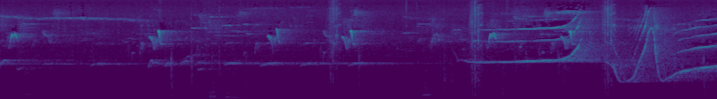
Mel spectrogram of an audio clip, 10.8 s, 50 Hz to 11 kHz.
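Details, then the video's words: Gibbons in Laos in 2013, possibly two, sitting high in the crown of a dry tree, sing pure hooting notes building into swooping rising-and-falling whoops, with a cuckoo calling alongside. "Кукушка мешалась в пении гиббонов. Репертуар закончился, очевидно."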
